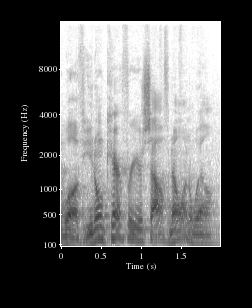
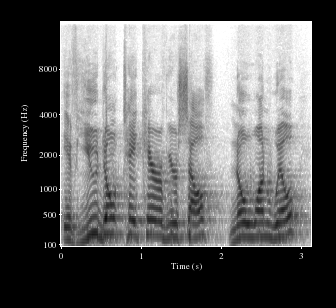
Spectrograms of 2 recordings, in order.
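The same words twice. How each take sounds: First: Quiet dismissive quote. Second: Louder mock quote. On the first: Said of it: "a lie from the devil". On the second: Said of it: "let me say that again". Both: Shown as a demonstration.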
